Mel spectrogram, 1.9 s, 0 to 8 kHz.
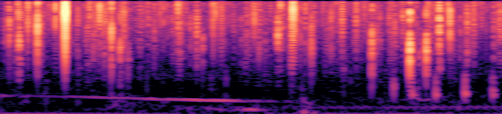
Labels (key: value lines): label: biophony
recorder: SoundTrap 300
